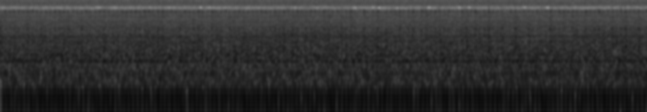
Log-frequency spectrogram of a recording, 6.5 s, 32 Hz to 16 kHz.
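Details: 1988 Mercedes 560 SEC (W126) at idle: a dull knock repeating at about three per second over a steady idle that grows louder until the engine is shut off; an internal knock of unknown origin.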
